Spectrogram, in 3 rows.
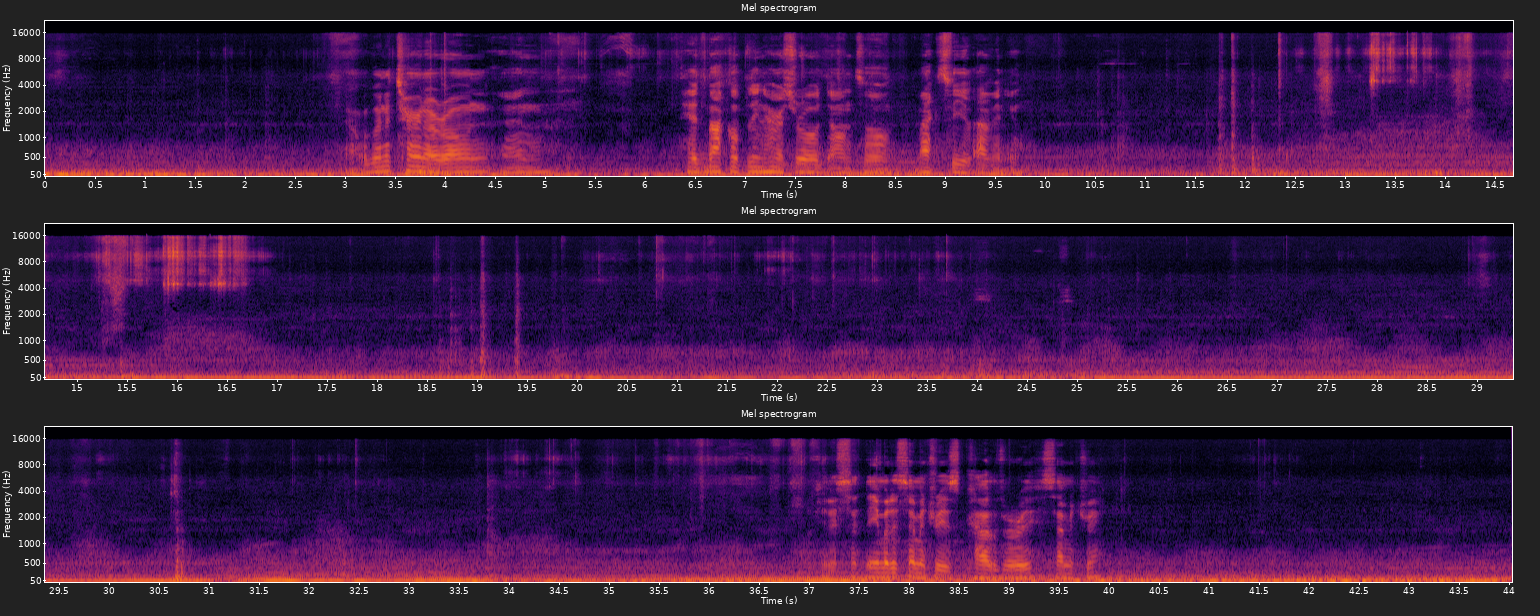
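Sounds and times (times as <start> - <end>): road and engine rumble in car: 0.0 - 44.0.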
